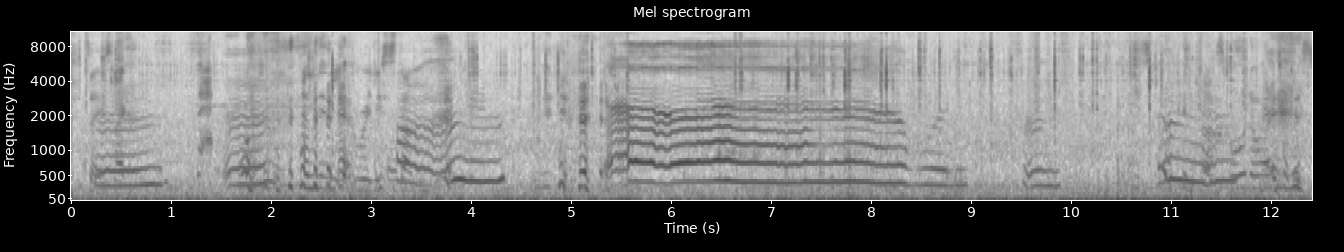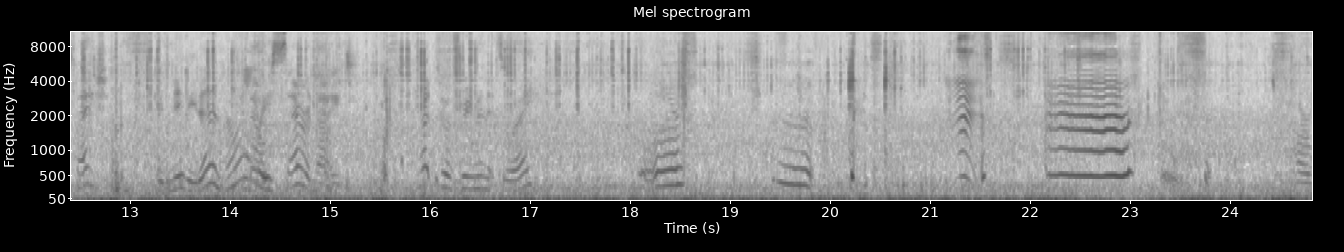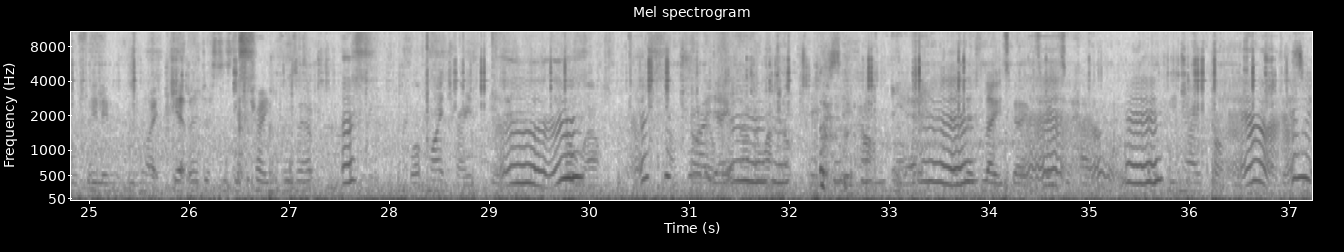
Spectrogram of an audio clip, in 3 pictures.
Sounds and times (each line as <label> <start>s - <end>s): little growls and utterances 0.0s - 4.4s
distant traffic 0.0s - 37.2s
rumble of the pram 0.0s - 37.2s
little growls and utterances 5.2s - 11.9s
little growls and utterances 28.9s - 37.2s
